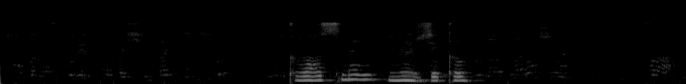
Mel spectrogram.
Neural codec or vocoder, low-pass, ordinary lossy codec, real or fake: none; 7.2 kHz; none; real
